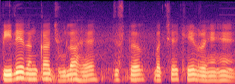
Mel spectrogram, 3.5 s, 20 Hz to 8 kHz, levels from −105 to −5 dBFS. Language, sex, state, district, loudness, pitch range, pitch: Hindi, male, Chandigarh, Chandigarh, -17 LUFS, 120-135 Hz, 130 Hz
